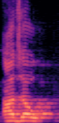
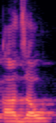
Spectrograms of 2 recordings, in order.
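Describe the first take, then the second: First: It is called out loudly. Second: It is called out at normal volume. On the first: This is calling out to someone, a step beyond calling. "जोर से बोल के" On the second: This is simply calling someone. "Normally तरीके से आवाज लगवाई"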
